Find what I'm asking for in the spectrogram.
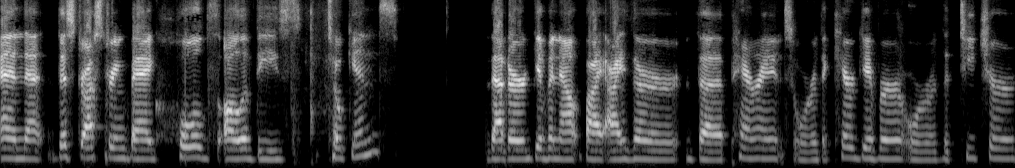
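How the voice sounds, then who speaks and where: Using an unremarkable speaking voice, a woman with a fairly low pitch talks at a fairly slow pace with fairly even intonation. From Canada, Nigerian parents. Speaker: children's book author. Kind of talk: interview.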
